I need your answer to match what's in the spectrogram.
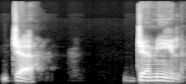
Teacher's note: in Arabic Fusha, we never say Ga. We never say like English good or great. We don't say Ga. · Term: Jim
